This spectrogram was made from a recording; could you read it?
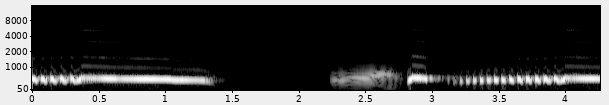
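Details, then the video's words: Albino ringneck dove, kept as a lure because it calls so readily, ends a smooth coo, gives a quick chuckling note, then begins a pulsed rolling coo that evens out. "BURUNG PUTER ALBINO SANGAT GACOR cocok dijadikan pancingan"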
